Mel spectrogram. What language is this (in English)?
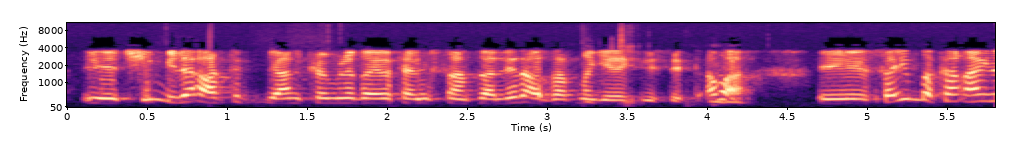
Turkish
